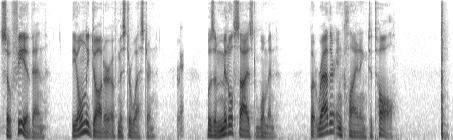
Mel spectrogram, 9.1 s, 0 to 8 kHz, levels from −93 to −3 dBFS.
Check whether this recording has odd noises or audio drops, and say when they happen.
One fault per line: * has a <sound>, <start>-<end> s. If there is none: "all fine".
* has a laugh, 3.5-3.7 s
* has a thud, 8.8-9.0 s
